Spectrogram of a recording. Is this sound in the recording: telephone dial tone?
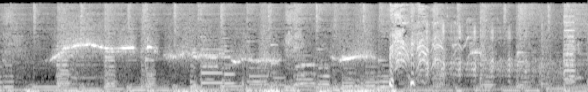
no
